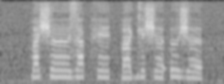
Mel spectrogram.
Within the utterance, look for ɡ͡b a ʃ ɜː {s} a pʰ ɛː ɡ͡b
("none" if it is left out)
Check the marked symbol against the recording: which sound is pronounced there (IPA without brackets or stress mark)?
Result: z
